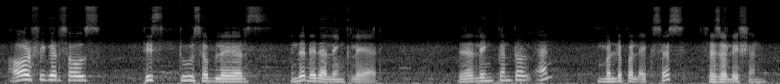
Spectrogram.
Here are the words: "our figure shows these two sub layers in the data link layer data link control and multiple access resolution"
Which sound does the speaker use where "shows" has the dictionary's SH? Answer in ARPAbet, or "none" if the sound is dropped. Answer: S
